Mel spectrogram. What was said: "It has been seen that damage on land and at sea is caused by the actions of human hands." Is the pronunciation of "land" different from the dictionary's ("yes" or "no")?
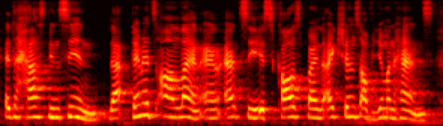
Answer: yes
